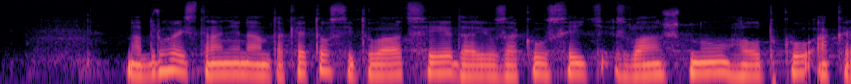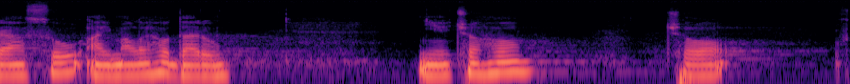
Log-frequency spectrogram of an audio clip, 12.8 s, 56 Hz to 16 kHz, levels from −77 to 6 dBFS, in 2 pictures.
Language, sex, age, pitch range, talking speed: Slovak, male, 40-59, 105-115 Hz, 85 wpm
